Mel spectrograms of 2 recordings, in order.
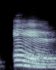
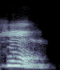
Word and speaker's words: heir: they are pronounced or know the bits which are silent no h e i r is air not hair okay we don't call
